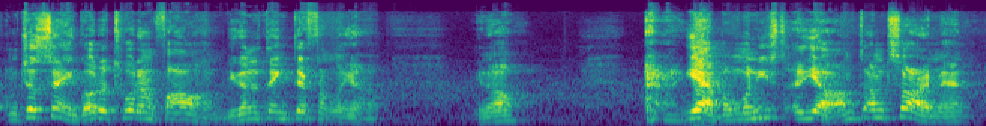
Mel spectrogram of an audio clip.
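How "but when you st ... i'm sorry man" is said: ordinary delivery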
